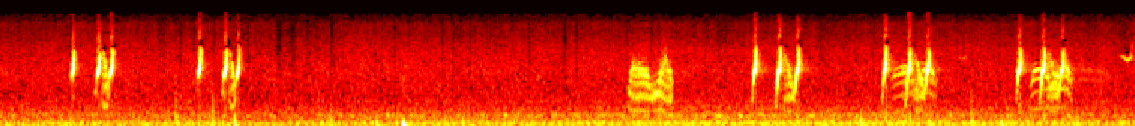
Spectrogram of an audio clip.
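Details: Chora batera quail lure: clusters of two or three sharp chips spaced about a second apart, a soft buzzy nasal phrase in the middle, and a quiet hum in the background.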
